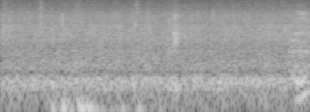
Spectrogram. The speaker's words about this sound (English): Okay, this is a very live podcast. You guys hear the rain? Very live. You guys hear the rain coming down?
